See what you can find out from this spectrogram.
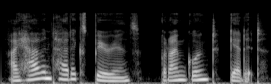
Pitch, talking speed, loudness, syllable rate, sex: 205 Hz, 200 wpm, -16 LUFS, 6.2 syllables/s, female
